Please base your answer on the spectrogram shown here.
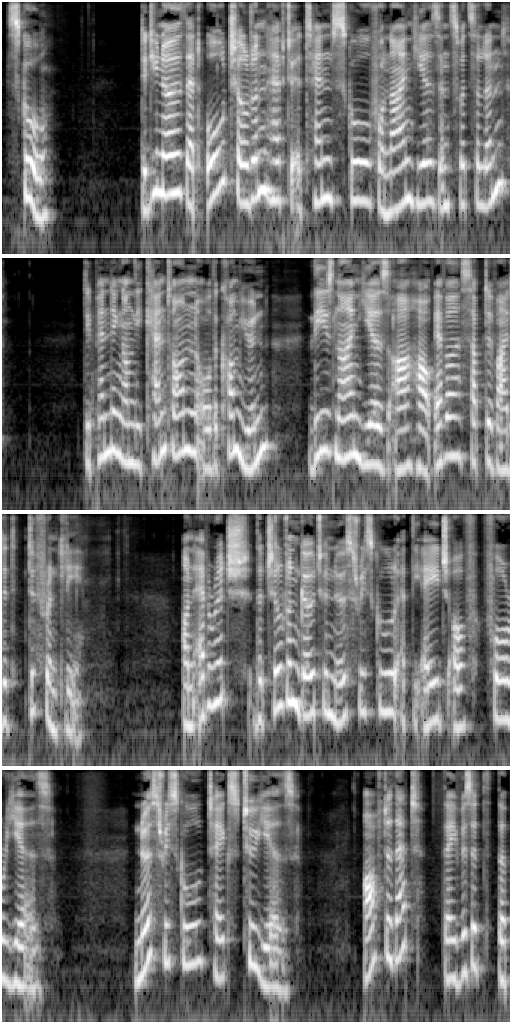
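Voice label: English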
